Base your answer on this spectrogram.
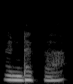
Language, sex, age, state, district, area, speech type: Tamil, female, 30-45, Tamil Nadu, Dharmapuri, rural, spontaneous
